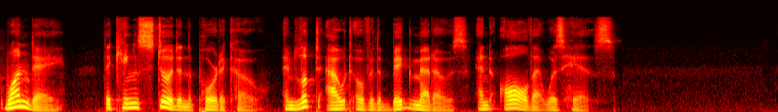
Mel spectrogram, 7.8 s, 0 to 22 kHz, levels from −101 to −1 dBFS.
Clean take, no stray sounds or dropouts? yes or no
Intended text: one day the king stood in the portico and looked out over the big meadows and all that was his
yes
